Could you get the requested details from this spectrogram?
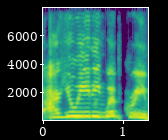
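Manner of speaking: very high-pitched, shrieking scream. Retelling his father sneaking whipped cream at night, imitating mom screaming. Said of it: "my mom is screaming".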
